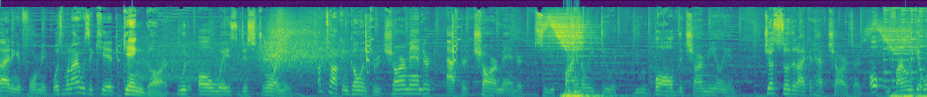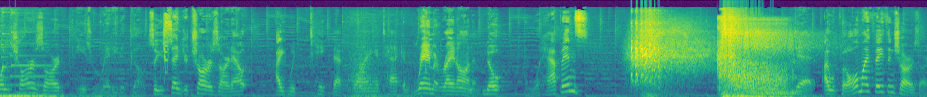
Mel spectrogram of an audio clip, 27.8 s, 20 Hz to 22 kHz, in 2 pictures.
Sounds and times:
Speech: 0.0s - 22.8s, 25.8s - 27.8s
Music: 0.0s - 27.8s.

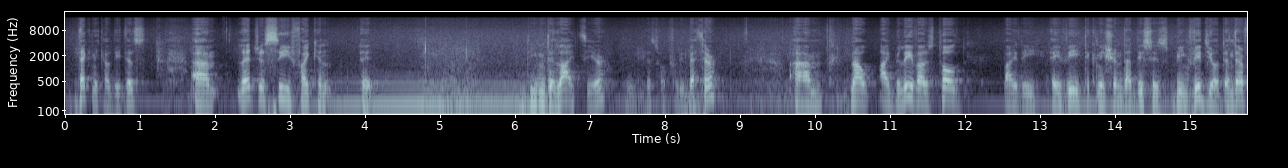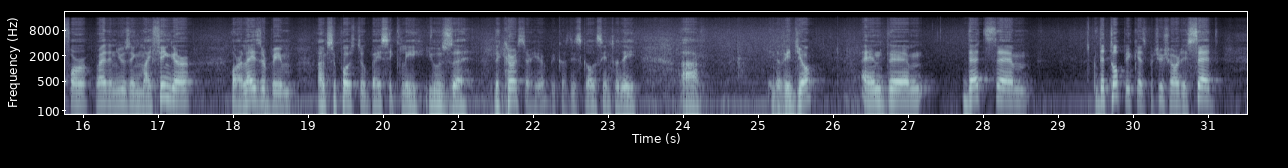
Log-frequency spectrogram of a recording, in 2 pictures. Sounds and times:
Speech: 0.2s - 1.1s, 1.7s - 4.1s, 6.0s - 8.8s, 9.7s - 23.4s, 24.0s - 24.4s, 25.1s - 28.7s, 29.4s - 31.2s.

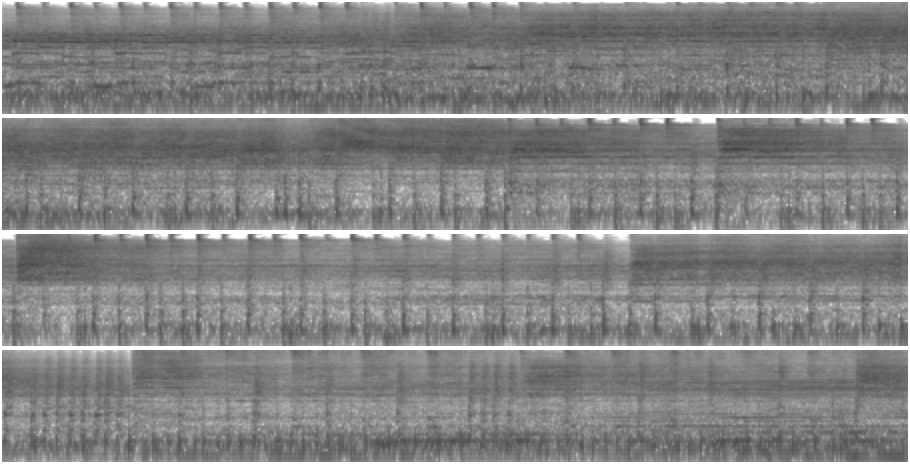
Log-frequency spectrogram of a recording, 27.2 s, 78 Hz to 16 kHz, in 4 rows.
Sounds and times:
Cymbal: 0.0s - 27.1s.

